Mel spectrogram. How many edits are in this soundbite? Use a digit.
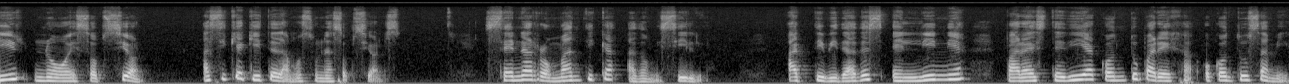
0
